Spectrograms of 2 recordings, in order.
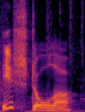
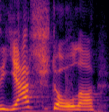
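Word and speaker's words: Y'shtola: Stola, which is why I at first actually thought her name is pronounced Ishtola. Like just Ishtola. But no, lore accurate pronunciation is Yashtola because she's like the tribe with the Y where the letters pronounced Ya instead of just E.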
